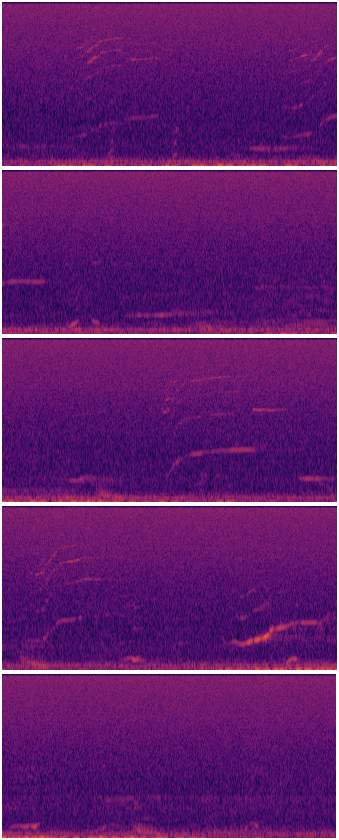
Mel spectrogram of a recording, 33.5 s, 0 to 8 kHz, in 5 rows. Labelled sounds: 1.7	2.9	humpback whale, 0.80 to 4.1 kHz
5.9	7.3	humpback whale, 0.80 to 3.0 kHz
16.9	18.9	humpback whale, 0.80 to 3.8 kHz
21.1	21.9	humpback whale, 0.80 to 3.0 kHz
24.8	26.4	humpback whale, 0.80 to 1.3 kHz

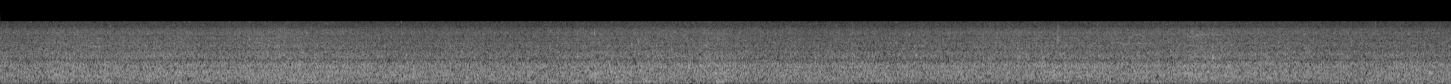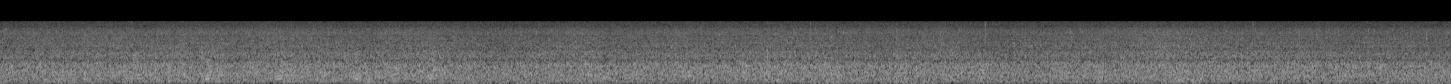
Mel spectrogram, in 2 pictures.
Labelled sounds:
11.8	12.2	killer whale, offshore, 3.5 to 4.0 kHz

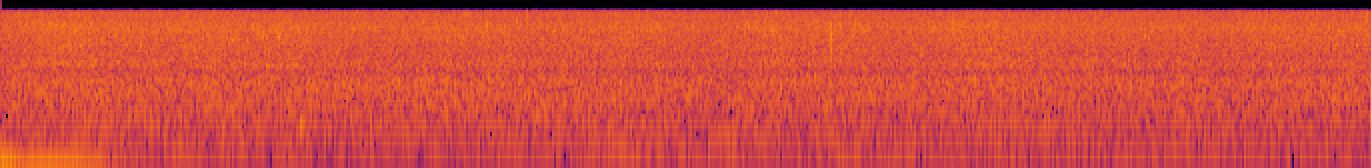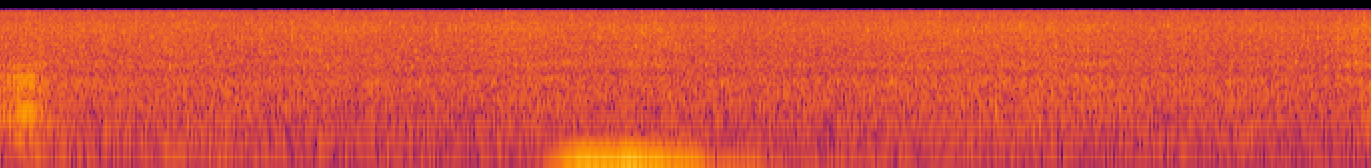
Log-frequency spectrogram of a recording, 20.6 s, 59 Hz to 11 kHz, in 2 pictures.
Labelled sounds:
10.2	10.6	croaking sound likely from a nearby submerged object, 0.97 to 1.1 kHz

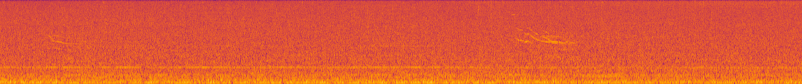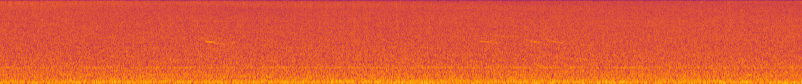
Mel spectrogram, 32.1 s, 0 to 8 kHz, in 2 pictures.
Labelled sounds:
0.8	1.8	killer whale, Bigg's (transient), 0.74 to 3.0 kHz
10.1	11.7	killer whale, Bigg's (transient), call T04, 0.94 to 5.2 kHz
19.9	20.8	killer whale, Bigg's (transient), 0.78 to 2.9 kHz
25.5	28.0	killer whale, Bigg's (transient), 0.64 to 2.7 kHz

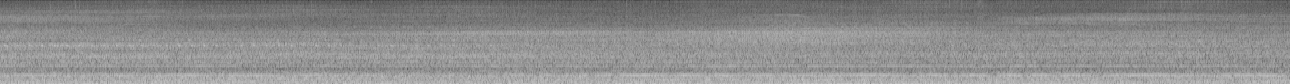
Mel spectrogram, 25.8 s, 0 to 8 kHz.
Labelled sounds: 15.8	16.1	killer whale, southern resident, 4.3 to 4.5 kHz

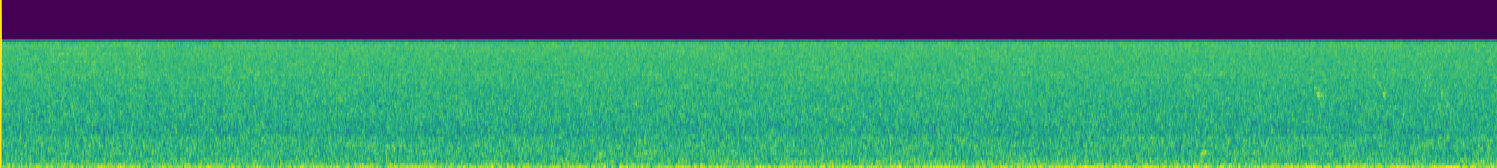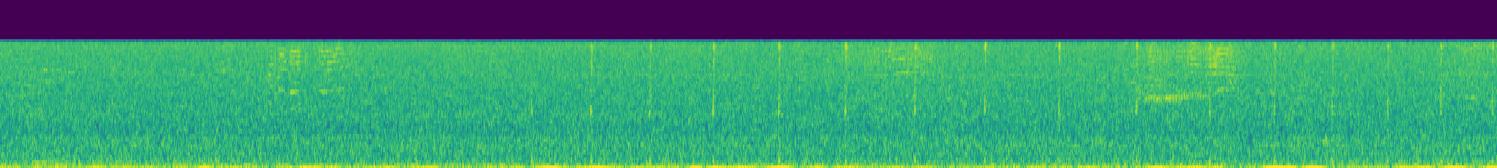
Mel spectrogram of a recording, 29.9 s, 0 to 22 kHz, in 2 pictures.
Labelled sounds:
18.2	18.4	Pacific white-sided dolphin, 6.1 to 6.7 kHz
23.9	24.2	Pacific white-sided dolphin, 3.6 to 3.8 kHz
26.4	27.3	Pacific white-sided dolphin, 1.8 to 4.4 kHz

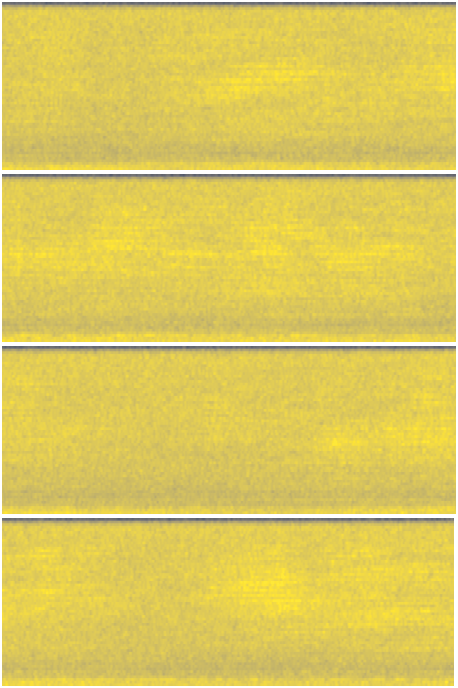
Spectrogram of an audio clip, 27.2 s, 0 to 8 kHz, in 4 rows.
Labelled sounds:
9.3	9.6	vessel noise, 4.1 to 4.3 kHz

